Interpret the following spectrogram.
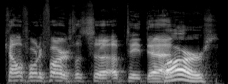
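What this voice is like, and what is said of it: Mississippi-sounding Southern accent. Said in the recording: “you sounded like you had adopted ... a Mississippi accent”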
